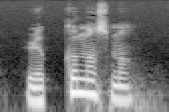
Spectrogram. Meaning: beginning, start
- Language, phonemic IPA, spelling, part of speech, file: French, /kɔ.mɑ̃s.mɑ̃/, commencement, noun, Fr-commencement.ogg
